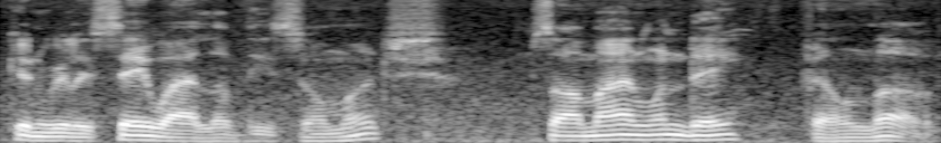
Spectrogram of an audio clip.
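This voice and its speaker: An actor playing a lonely, aging pig farmer, gentle and resigned, speaking hesitantly and wistfully in a naturalistic game performance. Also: male voice, low-pitched, normal speed, a little hiss or hum, lightly acted. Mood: mellow, fond. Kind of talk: naturalistic narrative game voice acting.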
